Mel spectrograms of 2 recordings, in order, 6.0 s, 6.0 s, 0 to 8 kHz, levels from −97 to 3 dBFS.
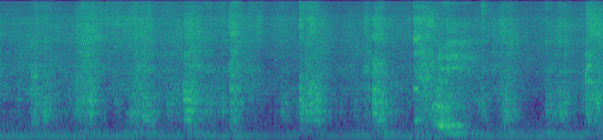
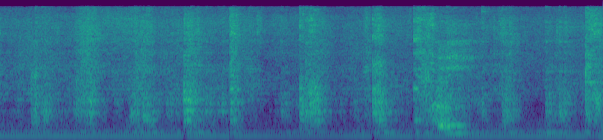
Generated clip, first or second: first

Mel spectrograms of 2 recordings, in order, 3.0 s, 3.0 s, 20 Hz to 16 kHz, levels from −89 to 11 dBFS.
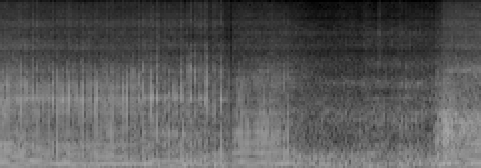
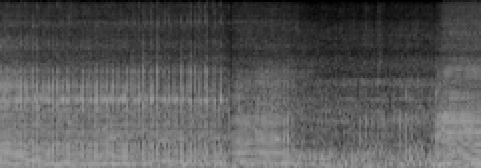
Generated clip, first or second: first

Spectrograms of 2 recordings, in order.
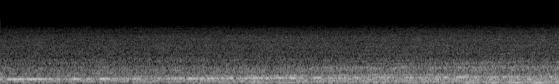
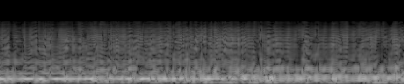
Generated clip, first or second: second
